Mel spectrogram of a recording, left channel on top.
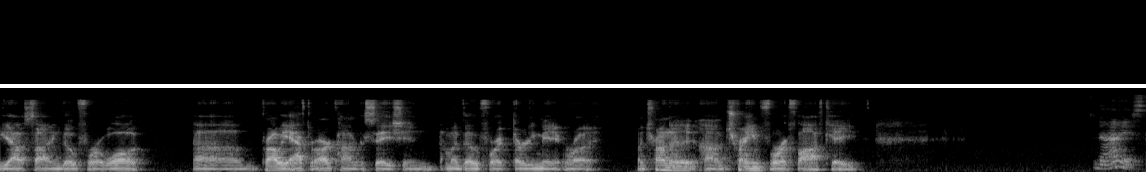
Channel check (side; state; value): left; silent; digital silence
